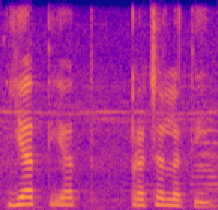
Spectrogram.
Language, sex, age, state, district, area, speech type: Sanskrit, female, 30-45, Maharashtra, Nagpur, urban, spontaneous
